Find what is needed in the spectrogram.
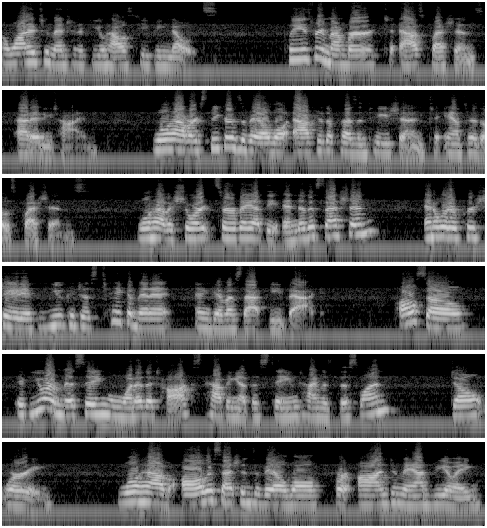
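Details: Adult woman speaking; typical speech.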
